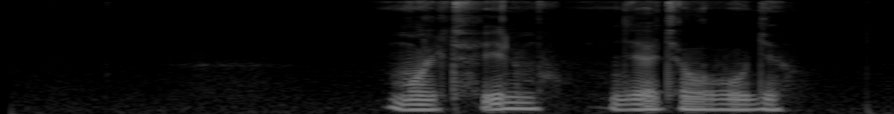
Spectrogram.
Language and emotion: Russian, neutral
